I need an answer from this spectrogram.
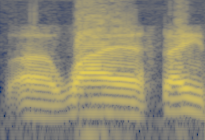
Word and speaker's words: Ys: Yeah, it's a role-playing game, or it's pronounced E.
